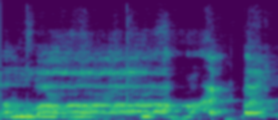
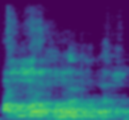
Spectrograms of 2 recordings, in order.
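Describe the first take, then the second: First: The phrase is drawn out slowly. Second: The phrase is rushed out very quickly. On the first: The one leading the prayer says it. The speaker calls it right. "ইমাম আস্তে আস্তে বলে" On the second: The follower says it and finishes too early. The speaker calls it wrong. "রকেটের গতিতে"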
